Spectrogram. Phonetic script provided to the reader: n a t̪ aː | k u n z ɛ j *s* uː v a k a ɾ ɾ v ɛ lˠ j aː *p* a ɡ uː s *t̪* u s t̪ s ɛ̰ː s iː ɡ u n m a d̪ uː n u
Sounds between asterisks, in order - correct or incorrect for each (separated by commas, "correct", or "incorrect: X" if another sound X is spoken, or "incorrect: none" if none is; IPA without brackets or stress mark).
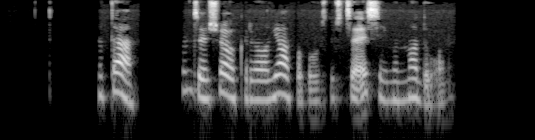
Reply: incorrect: ʃ, correct, correct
